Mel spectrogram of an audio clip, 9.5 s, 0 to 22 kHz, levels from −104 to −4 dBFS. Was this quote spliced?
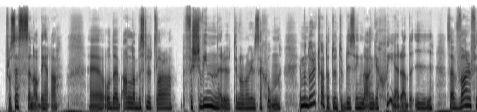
yes; 1 cut; at 3.1 s

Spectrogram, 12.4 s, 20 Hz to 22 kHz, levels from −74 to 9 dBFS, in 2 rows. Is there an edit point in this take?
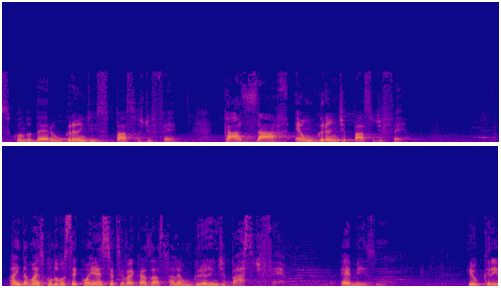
yes; 3 cuts; at 6.2 s, 7.6 s, 10.4 s

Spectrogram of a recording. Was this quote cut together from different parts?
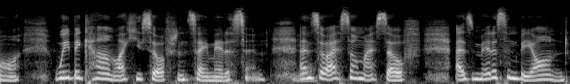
no; 0 cuts

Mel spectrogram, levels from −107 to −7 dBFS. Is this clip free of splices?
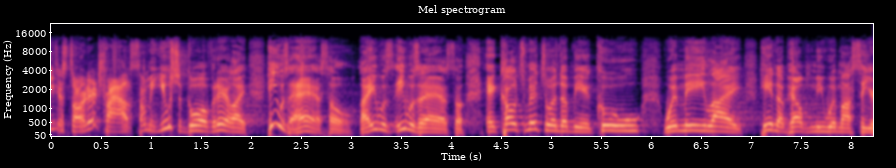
no; 1 cut; at 1.4 s

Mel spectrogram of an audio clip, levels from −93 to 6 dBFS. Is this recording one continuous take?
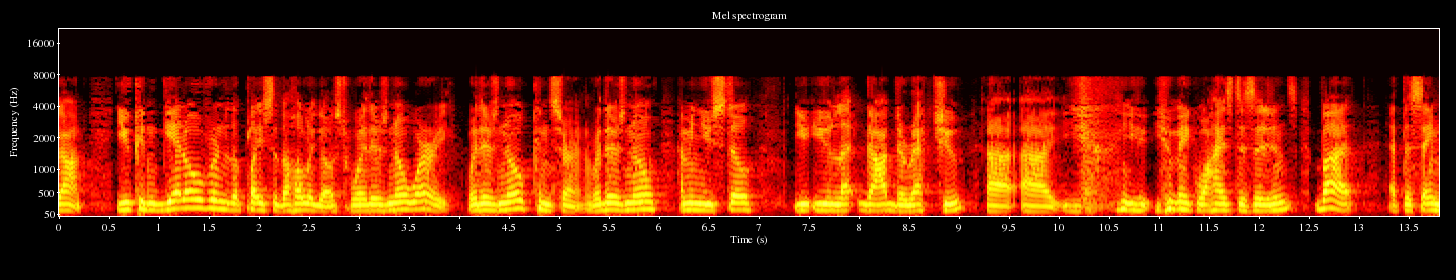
no; 4 cuts; at 4.0 s, 7.5 s, 9.2 s, 12.5 s

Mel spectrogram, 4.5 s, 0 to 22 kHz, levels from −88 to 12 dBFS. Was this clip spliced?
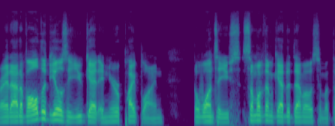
no; 0 cuts

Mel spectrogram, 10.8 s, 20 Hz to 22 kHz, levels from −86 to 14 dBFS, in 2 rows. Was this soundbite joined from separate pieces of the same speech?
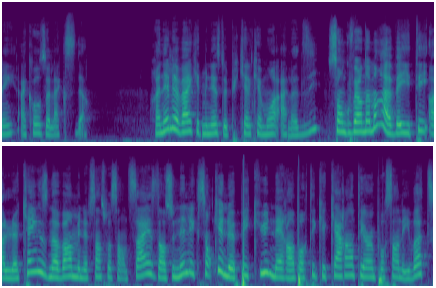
yes; 6 cuts; at 1.7 s, 2.5 s, 3.6 s, 4.0 s, 5.3 s, 8.1 s

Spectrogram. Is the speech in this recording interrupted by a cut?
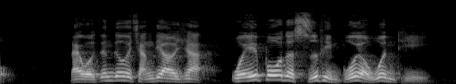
no; 0 cuts

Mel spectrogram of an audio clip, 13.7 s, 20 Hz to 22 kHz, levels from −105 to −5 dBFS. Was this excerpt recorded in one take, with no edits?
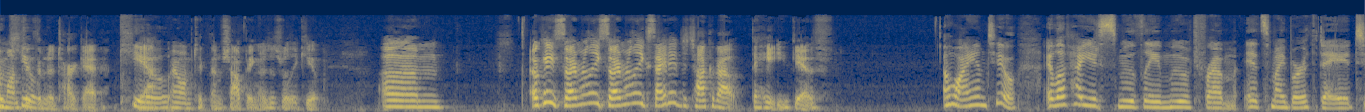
no; 3 cuts; at 1.1 s, 6.0 s, 11.0 s

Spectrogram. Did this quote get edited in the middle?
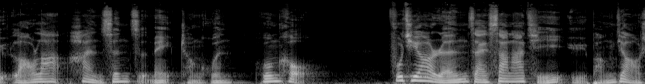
yes; 1 cut; at 2.5 s

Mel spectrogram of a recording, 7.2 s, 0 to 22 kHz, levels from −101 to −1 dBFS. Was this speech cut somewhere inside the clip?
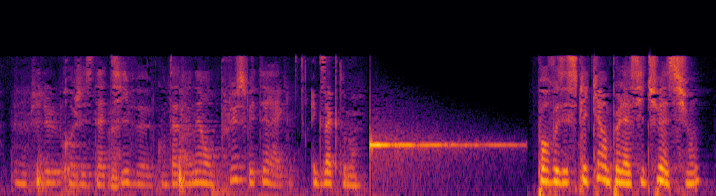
yes; 2 cuts; at 2.5 s, 5.3 s

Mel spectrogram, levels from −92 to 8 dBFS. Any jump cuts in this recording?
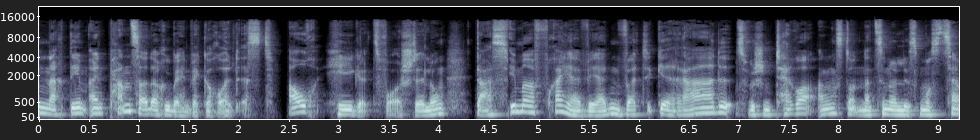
yes; 2 cuts; at 4.7 s, 7.0 s

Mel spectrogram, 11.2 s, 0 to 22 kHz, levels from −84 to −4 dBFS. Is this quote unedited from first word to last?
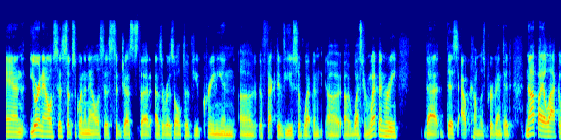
yes; 0 cuts

